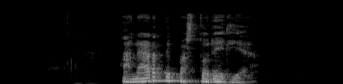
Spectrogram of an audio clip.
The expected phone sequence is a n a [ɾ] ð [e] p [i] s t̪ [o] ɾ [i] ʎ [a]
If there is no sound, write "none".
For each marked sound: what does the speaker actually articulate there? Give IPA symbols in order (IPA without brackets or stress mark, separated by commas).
ɾ, e, a, o, e, a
